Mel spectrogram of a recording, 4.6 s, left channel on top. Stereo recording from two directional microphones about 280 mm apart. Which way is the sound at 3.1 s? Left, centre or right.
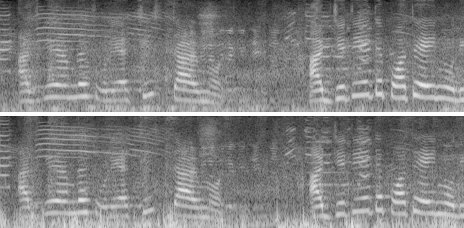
Centre.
